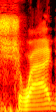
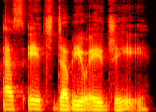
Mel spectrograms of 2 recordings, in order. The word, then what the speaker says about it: swag: Is swag a word? How do you say the word? Yeah. Swag. It's SWAG, not SHWAG.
